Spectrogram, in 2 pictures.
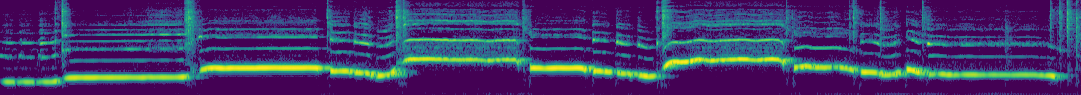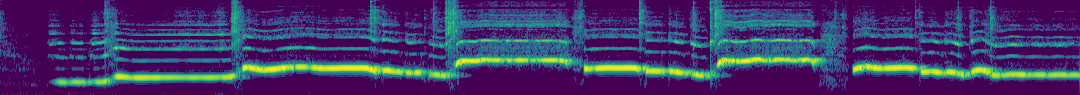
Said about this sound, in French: mis au point une sorte de réglette avec des encoches, une réglette qu'il fixe le long de la flûte et qui permet à la coulisse de se caler sur des encoches correspondant aux notes. C'est pas con du tout et ça rend l'instrument plus euh, domesticable.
